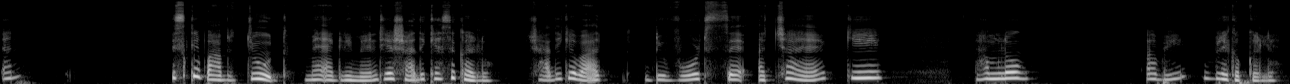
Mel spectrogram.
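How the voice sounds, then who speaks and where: A woman voicing an angry young woman breaking off a relationship, loud and heated. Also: fairly high pitch, takes it slowly, long pauses, dry recording, studio quality.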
